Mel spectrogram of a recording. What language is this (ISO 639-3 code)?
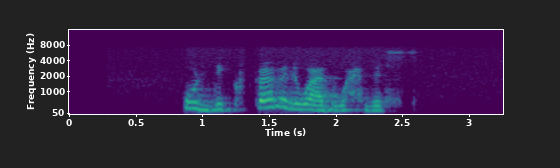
kab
